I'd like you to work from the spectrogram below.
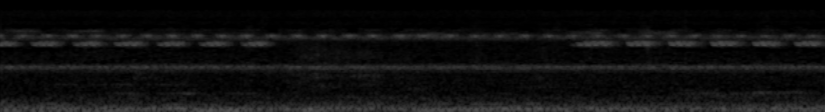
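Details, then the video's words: Crickets calling at night in a rural area, a steady high ringing tone overlaid by bursts of rapid pulsed chirps that pause mid-clip and resume, with low rumbling background noise. "Listening to Cricket Sound"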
